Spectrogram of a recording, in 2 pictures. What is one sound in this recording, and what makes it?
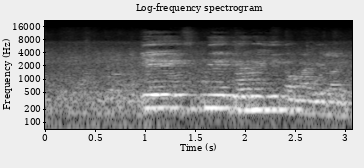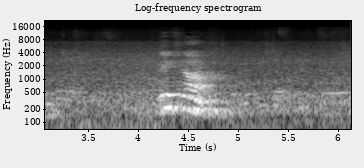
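A man speaks through a microphone over loudspeakers in an echoing hall.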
